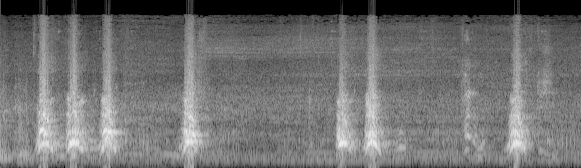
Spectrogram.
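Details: A Golden Retriever, facing an excavator, gives loud, clipped barks, often in quick pairs or triplets with pauses between, over a faint low steady mechanical hum.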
